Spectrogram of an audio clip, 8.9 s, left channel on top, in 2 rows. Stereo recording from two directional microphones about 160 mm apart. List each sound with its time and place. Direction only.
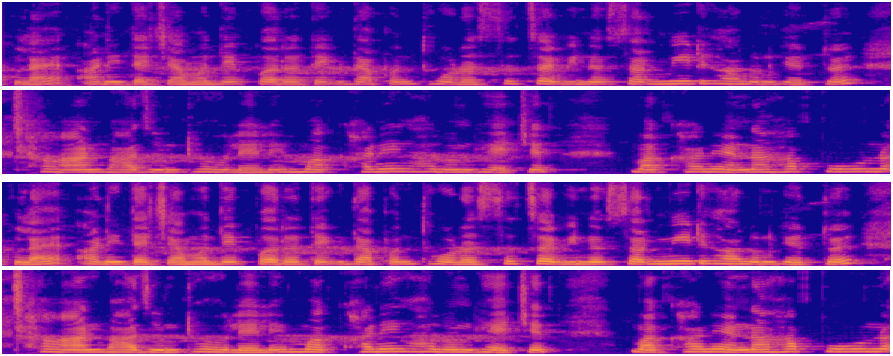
0.0 s speech: 30° right (ahead or behind)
